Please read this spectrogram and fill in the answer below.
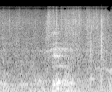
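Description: A person's voice: a short murmured sound about a second in, over room noise.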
